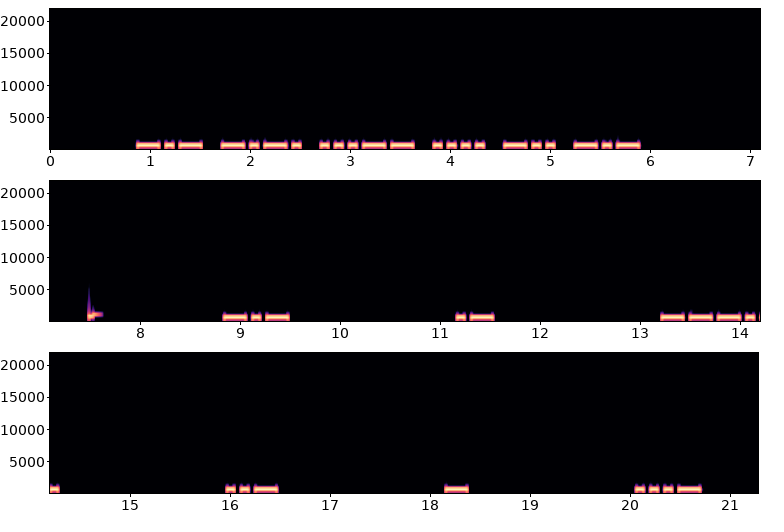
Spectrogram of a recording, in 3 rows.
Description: Morse code, heard as a keyed tone, about 17 wpm, spaced as for 7 wpm, 700 Hz. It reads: KC3HDK KA8UTV
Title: USA Call Signs - 6 Characters - 8x Character Spacing - 17wpm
